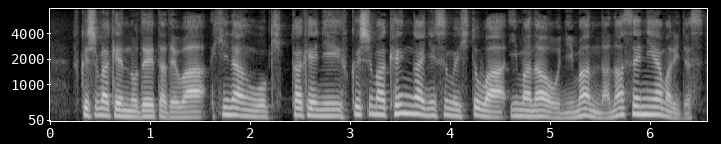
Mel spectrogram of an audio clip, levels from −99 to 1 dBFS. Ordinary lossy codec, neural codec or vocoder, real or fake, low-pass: none; none; real; none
